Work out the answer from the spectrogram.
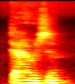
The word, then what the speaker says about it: Daoism: Um tism dowism it's actually pronounced dowoism is was a is a philosophy that comes from China.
